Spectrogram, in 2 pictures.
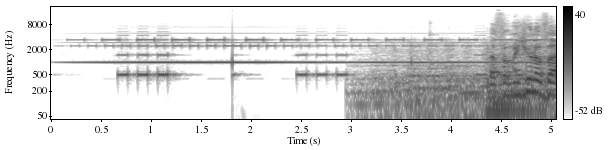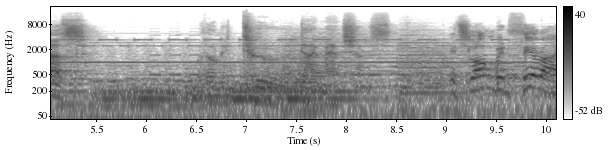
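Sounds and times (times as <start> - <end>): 
smoke detector alarm beeping: 0.0 - 10.0
speech: 4.4 - 5.5, 6.6 - 10.0.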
